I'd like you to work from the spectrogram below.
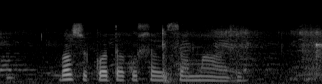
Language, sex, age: Tsonga, female, 25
